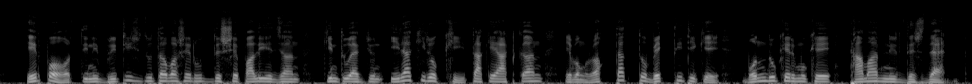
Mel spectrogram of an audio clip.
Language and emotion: Bengali, neutral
